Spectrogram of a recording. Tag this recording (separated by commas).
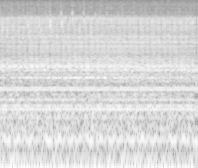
Tools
